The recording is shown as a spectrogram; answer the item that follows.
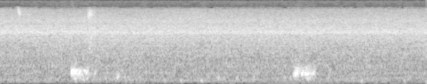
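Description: Quiet classroom room tone with a faint steady hiss, broken by two brief low, muffled sounds, one about a second in and another about three seconds in.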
